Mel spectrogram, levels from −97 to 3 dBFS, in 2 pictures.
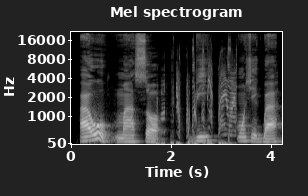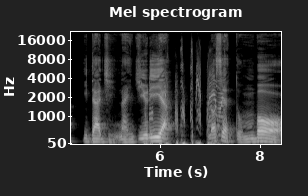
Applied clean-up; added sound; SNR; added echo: classical method log-MMSE.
